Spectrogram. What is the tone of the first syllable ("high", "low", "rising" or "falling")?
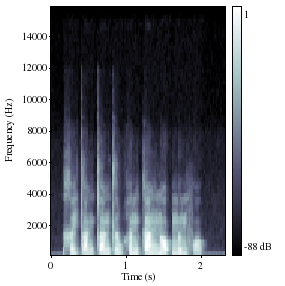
rising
